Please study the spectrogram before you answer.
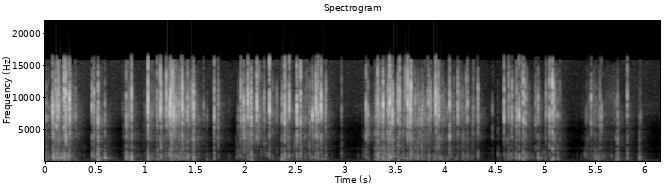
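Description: A full clear plastic wrapper around a chocolate muffin is crinkled and squeezed with the fingers of both hands. It gives dense, bright crackling crinkles in uneven bursts that rise and fade, with little low end.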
